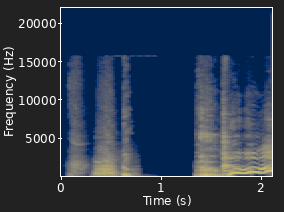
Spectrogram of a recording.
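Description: Cartoon character vocalizing: a short grunt with falling pitch, then after a brief pause a loud cry whose pitch wobbles up and down, building into a yell near the end.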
